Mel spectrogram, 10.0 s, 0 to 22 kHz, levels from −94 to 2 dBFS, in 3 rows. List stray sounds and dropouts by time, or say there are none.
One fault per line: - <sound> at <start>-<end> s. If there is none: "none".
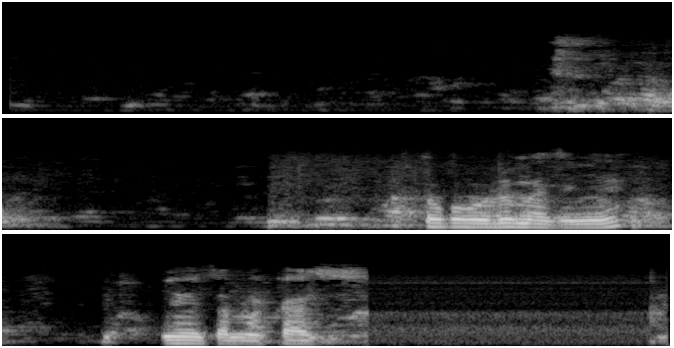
none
